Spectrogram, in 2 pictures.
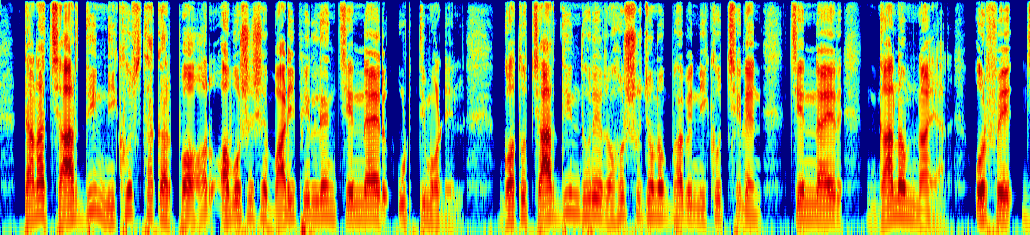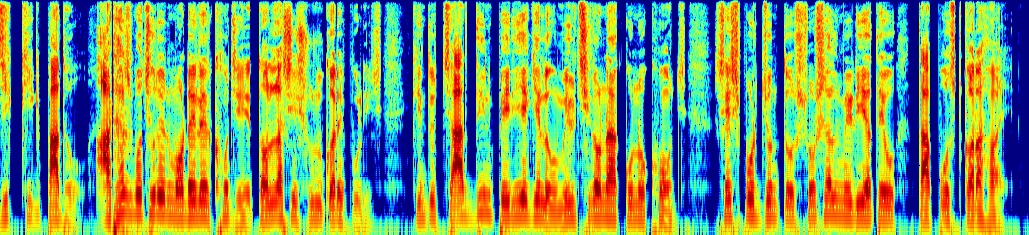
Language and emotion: Bengali, neutral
